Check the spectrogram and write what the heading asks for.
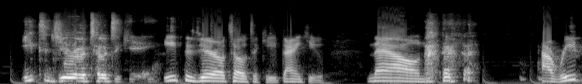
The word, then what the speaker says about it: Itejiro Toteki: can't say his name what is his name itajiro totoki thank you now i read the manga right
